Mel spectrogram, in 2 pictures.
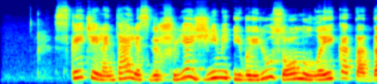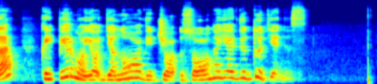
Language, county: Lithuanian, Kaunas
